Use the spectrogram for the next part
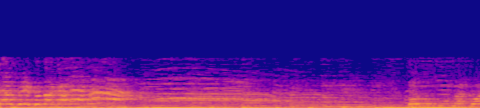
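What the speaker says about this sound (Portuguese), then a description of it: "Cadê o grito da galera?" A live show audience of Rio fans yells and cheers in a dense, sustained roar, close and loud, with whoops rising over the mass of voices throughout.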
